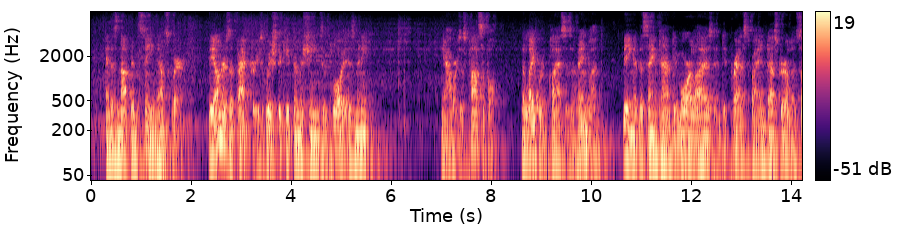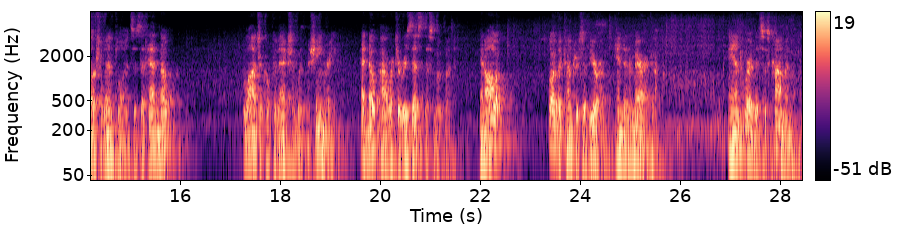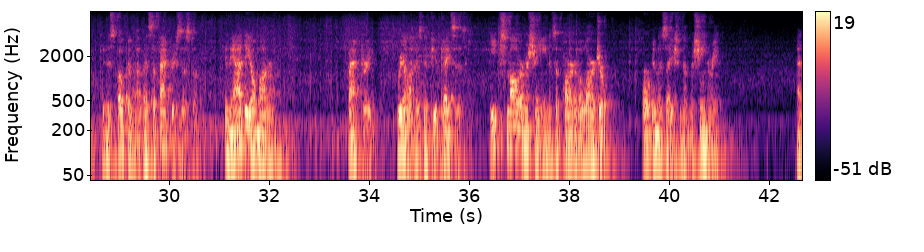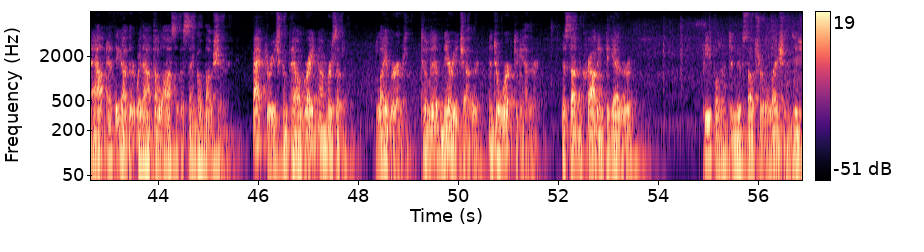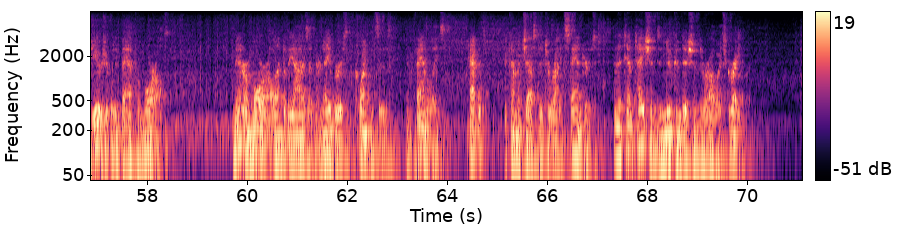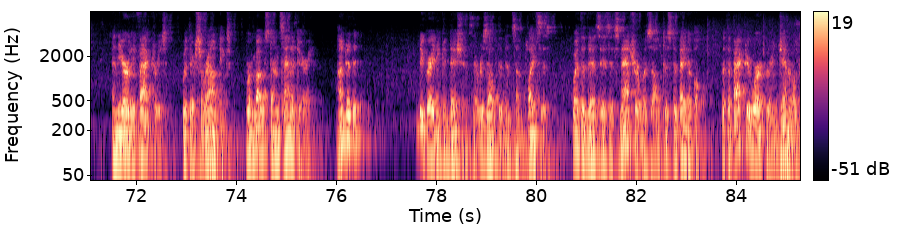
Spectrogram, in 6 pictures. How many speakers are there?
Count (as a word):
one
